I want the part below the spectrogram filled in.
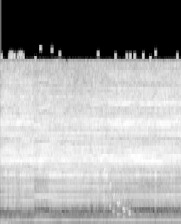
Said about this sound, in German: Äh, oh, was ist das? Ach, Mann, da muss ich draufdrücken. Da, warte. Hier noch einmal bohren.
